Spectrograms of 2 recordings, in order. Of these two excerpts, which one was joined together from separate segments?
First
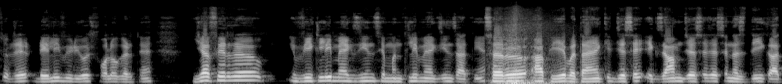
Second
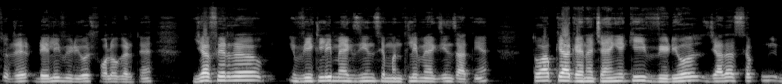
first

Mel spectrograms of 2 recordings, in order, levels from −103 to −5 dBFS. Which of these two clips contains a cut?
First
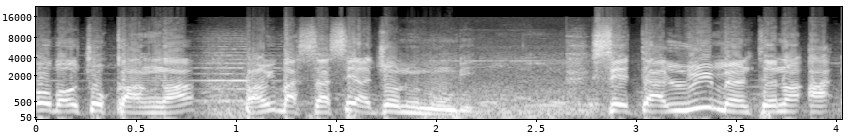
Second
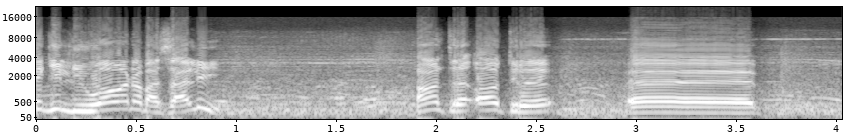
first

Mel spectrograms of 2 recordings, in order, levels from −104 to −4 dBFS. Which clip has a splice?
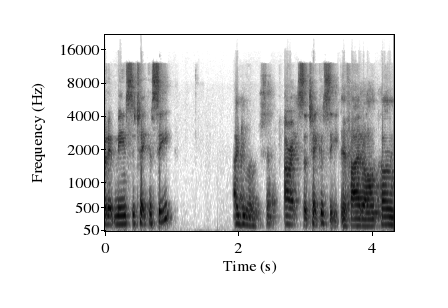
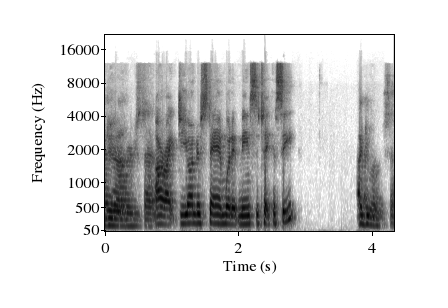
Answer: first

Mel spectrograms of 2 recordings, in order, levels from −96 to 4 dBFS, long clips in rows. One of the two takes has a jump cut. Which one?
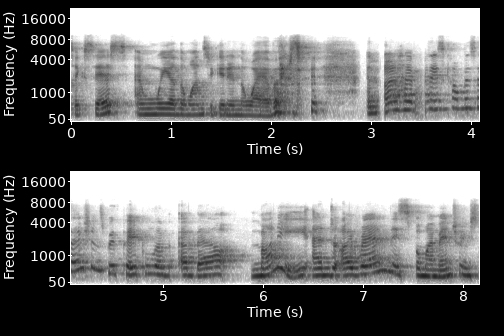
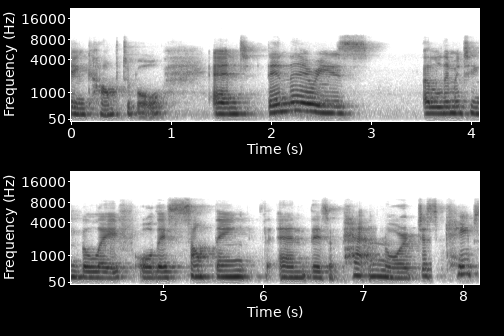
first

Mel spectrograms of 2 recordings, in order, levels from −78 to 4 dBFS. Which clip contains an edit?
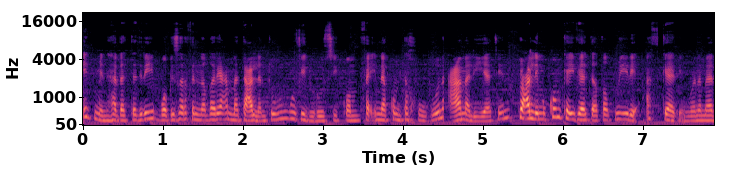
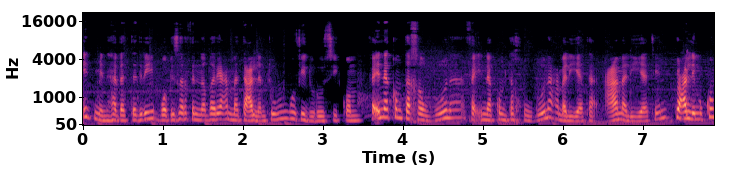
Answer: first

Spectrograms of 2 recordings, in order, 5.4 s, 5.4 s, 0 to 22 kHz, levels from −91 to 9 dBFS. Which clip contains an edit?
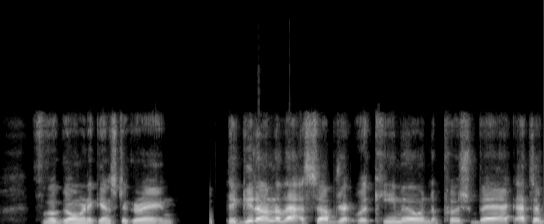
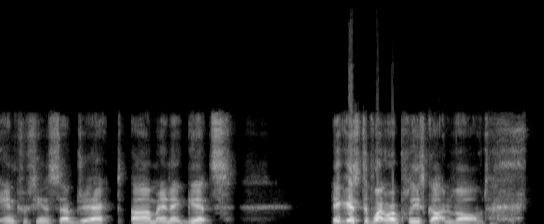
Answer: first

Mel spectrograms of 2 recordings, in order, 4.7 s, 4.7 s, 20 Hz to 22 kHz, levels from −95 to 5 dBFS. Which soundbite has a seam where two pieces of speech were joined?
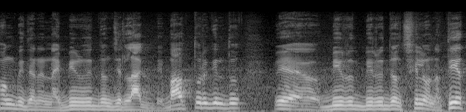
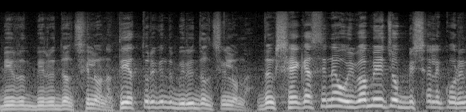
second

